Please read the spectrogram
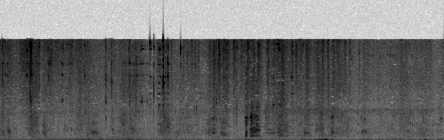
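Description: Small dogs playing and running over a dry lawn: dog sounds with scattered short sharp noises, the loudest about three and a half seconds in, and a low thump near five seconds.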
